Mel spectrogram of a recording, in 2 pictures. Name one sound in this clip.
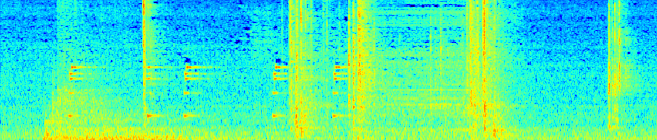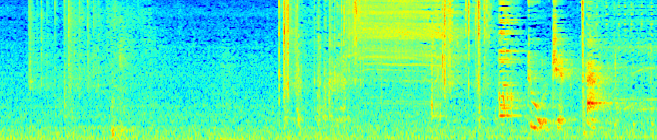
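Short electronic beeps sound as menu options are picked.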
